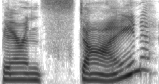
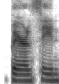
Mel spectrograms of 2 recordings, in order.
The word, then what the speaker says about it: Berenstain: in that moment that if it had been EIN, we probably would have pronounced it Berenstein. So I went with the stain. Okay, fair enough. Fair enough. And as almost everyone knows, Berenstain Bear books were named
